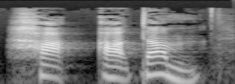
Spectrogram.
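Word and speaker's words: Ha-Adam (האדם): 的音，那它其实意思就是人类，人的意思， Ha-Adam Ha-Adam Ha-Adam 这个字呢有四个字母，第一个字母是希伯来文字母的 Hey， Hey 是发 H 的音加上下面的小 T 长母音 A，所以是 H-A-Ha Ha-Adam。 Adam 呢第二个字母呢是啊的音，因为它下面的小 t 是长母音啊，它要发音，而上面的这个 alef 我想听众朋友都已经很熟悉了，它就是末音字母不发音，所以 ha adam 的 ha a。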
